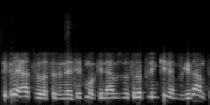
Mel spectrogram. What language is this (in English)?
Lithuanian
